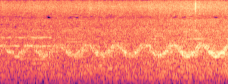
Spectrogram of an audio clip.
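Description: Car alarm sounding from a flood-stranded car: a tone that swoops up and down about three times a second, over the steady rush of floodwater.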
